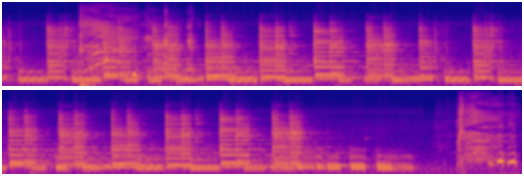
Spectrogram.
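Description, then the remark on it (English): A short musical theme jingle with an echo effect plays on its own, a steady rhythm of repeated bright notes for about fourteen seconds, then a brief noisy burst at the end. “Oh, we got the echo on there too?”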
